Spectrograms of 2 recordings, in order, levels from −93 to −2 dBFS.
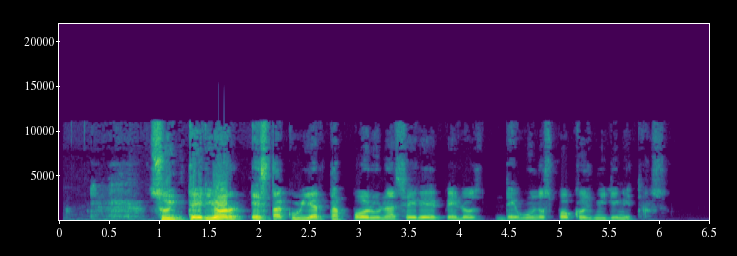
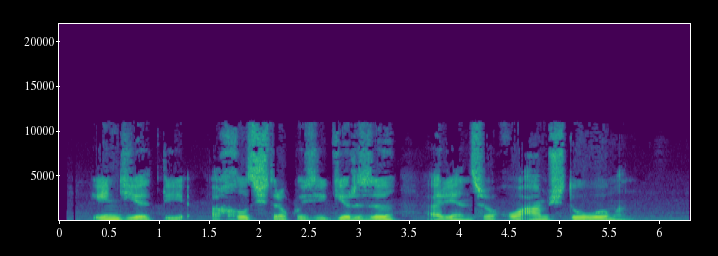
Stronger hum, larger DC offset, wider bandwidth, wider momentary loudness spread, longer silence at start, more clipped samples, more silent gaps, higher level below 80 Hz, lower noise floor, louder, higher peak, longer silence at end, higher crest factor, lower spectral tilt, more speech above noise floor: neither; neither; about the same, 11.5 kHz vs 11.5 kHz; first, 20 LU vs 12 LU; about the same, 0.3 s vs 0.35 s; neither; neither; about the same, -42 dBFS vs -46 dBFS; second, -44 dBFS vs -56 dBFS; first, -15 LUFS vs -24 LUFS; first, 0 dBFS vs -4 dBFS; about the same, 0.65 s vs 0.6 s; about the same, 16 dB vs 20 dB; about the same, -5.5 dB/octave vs -5 dB/octave; second, 28 dB vs 32 dB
